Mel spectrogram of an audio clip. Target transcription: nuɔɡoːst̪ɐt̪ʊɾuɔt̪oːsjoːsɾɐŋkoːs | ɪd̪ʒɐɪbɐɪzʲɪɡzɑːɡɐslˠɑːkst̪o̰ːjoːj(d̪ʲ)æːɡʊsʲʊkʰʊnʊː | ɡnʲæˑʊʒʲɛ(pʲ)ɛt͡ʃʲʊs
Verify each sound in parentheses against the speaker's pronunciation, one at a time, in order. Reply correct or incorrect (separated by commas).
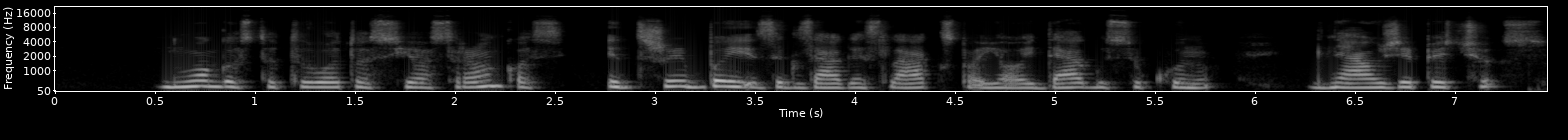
correct, correct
